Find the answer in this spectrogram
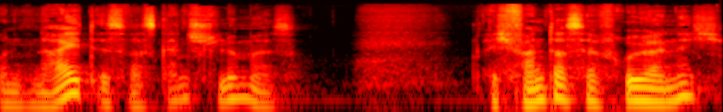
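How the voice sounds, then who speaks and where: A man's somewhat breathy, dark, mellow voice at a fairly quick pace, with lively intonation, on a very clean recording with a silent background. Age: 40s. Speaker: polyamory meetup organizer. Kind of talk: interview. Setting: studio.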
